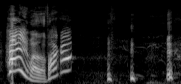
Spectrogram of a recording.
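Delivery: very high, loud, slow cartoon yell; hammed-up high cartoon shout; South Park characters. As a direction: stretch it out in a squawky cartoon voice. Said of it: "talk like those South Park characters".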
